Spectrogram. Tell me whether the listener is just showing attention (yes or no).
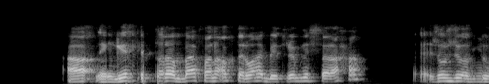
no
